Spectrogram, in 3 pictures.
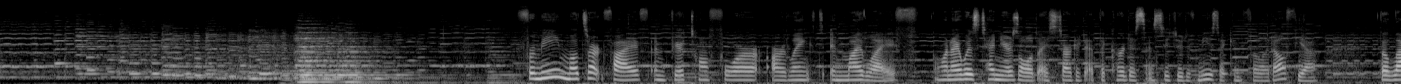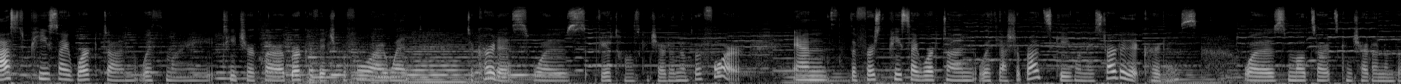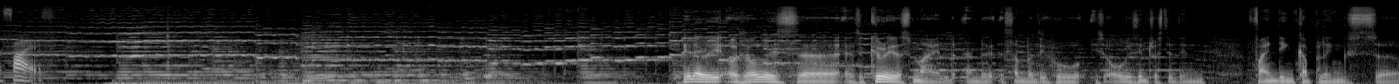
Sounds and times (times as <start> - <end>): Violin, fiddle: 0.0 - 41.4
Speech: 5.3 - 13.2, 13.8 - 21.4, 22.0 - 28.5, 34.9 - 42.0.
